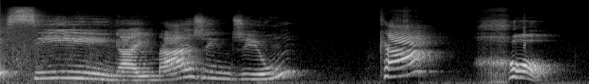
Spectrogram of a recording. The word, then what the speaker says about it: carro: Olha só o som, hein? Carro. Vocês percebem que o som que eu estou fazendo é bem forte para fazer a sílaba ro? Então, isso significa que essa palavra é escrita com 2 R's.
